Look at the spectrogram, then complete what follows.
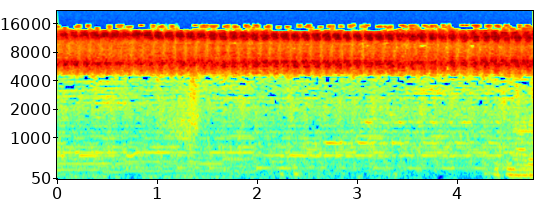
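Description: A steady, high-pitched insect chorus with a fine rapid pulse.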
